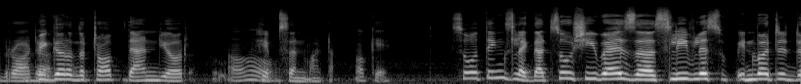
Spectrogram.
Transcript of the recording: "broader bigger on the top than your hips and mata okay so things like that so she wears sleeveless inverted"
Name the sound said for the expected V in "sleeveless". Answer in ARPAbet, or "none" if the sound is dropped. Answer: V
